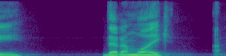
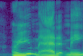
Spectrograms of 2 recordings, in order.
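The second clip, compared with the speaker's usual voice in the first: higher, louder mock anxious question; husband mimicking the wife's worried question, pitched up; 8 semitones higher, 5 dB louder, faster than usual. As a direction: imitate the wife asking, a little hammed. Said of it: "You look at me and go".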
